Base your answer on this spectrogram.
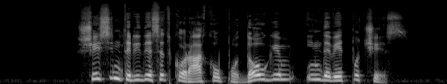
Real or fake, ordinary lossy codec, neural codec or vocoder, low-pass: real; none; none; none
